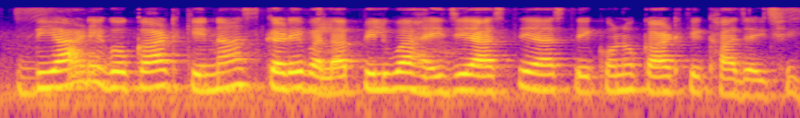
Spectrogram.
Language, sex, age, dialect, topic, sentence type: Magahi, male, 25-30, Western, agriculture, statement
